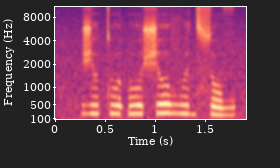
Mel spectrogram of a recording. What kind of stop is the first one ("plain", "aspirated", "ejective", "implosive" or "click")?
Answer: plain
